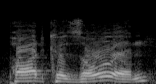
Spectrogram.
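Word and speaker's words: Podkolzin: They flipped a fourth for Vasily Podkozolin. That's how you say his name.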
